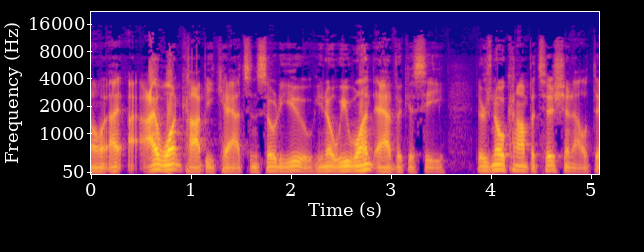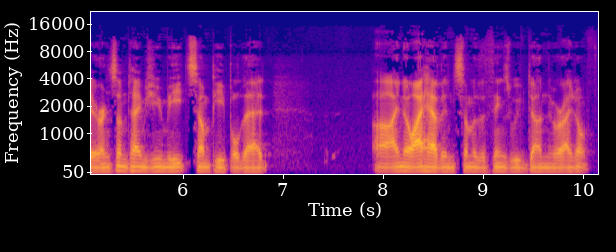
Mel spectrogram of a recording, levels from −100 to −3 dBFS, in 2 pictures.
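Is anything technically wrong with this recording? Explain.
Yes. Two kinds of fault can be heard in this speech.

Microphone overload occurs from 0.58 to 1.06 s, just before "and so do you", and again from 2.69 to 2.71 s, right after "you you know we". The input level was likely set too high. Peaks pushed about 5 dB and then about 2 dB past the converter's ceiling, so a small share of samples were flattened. The waveform shows squared-off tops, the spectrogram shows smeared high-frequency harmonics, and the loudest syllables sound harsh and crackly.

A microphone volume step-down happens at 0.79 s, in the middle of the first overload. The most likely cause is the call software reacting to the clipping by lowering the device's input gain in one move. The level drops by about 3 dB: the waveform envelope shrinks abruptly, the spectrogram dims across all frequencies at once, and the voice and background both sound suddenly quieter.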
